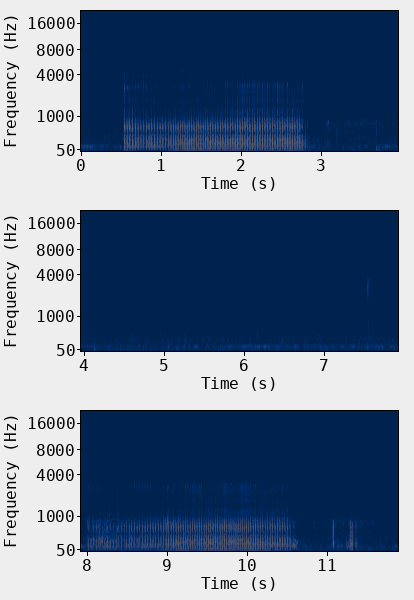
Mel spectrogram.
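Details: Bulldog sleeping on owner: two long, loud, rattling snores on the in-breath with quiet breathing between, typical heavy snoring of a flat-faced dog.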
